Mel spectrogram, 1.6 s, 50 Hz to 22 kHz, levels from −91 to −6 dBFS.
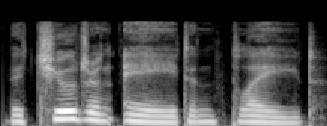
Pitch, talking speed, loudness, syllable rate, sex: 165 Hz, 185 wpm, -18 LUFS, 4.7 syllables/s, female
